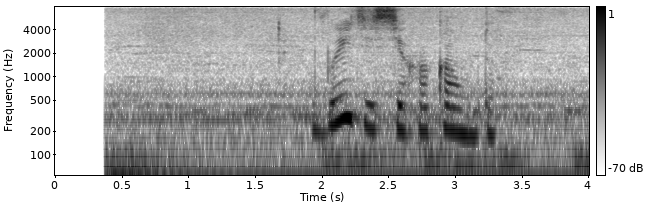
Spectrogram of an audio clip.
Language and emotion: Russian, neutral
